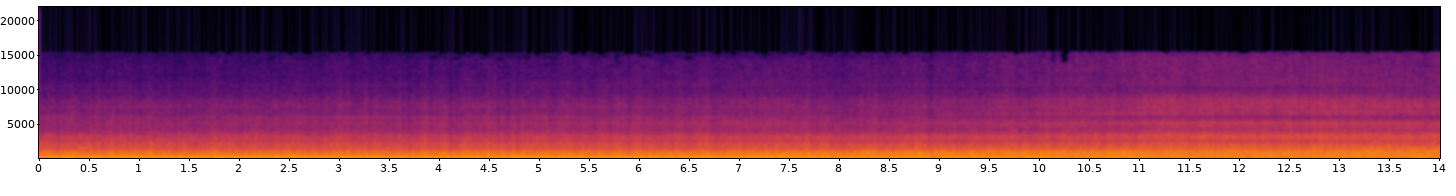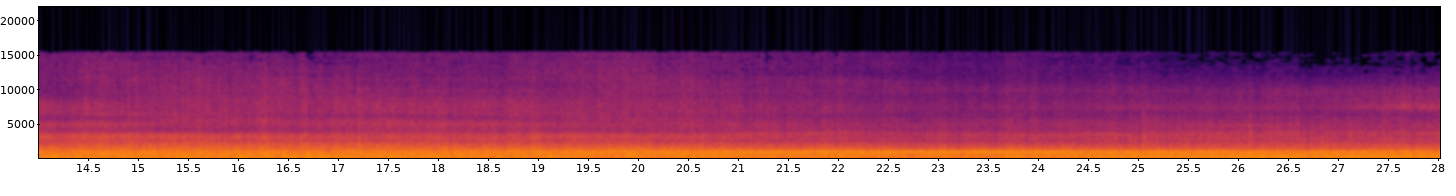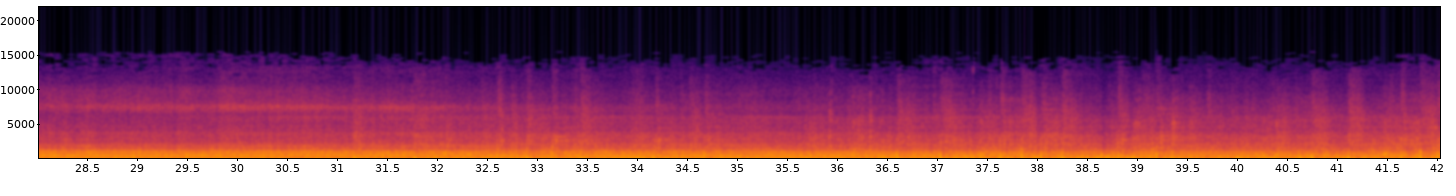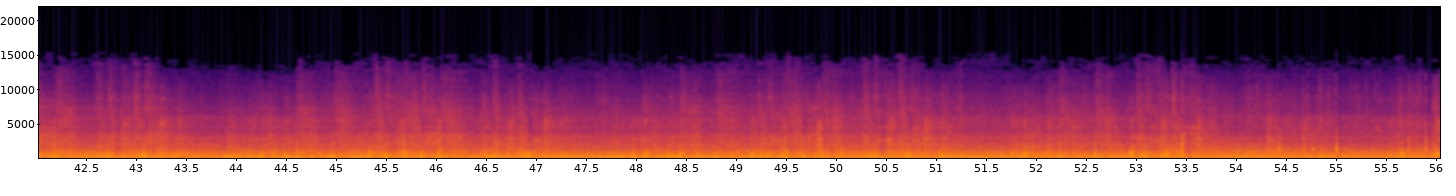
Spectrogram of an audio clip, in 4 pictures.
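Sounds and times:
diesel locomotive engine hum and whine: 0.0 - 56.0
train wheel noise: 0.0 - 56.0
clickety-clack over rail joints: 30.1 - 56.0.

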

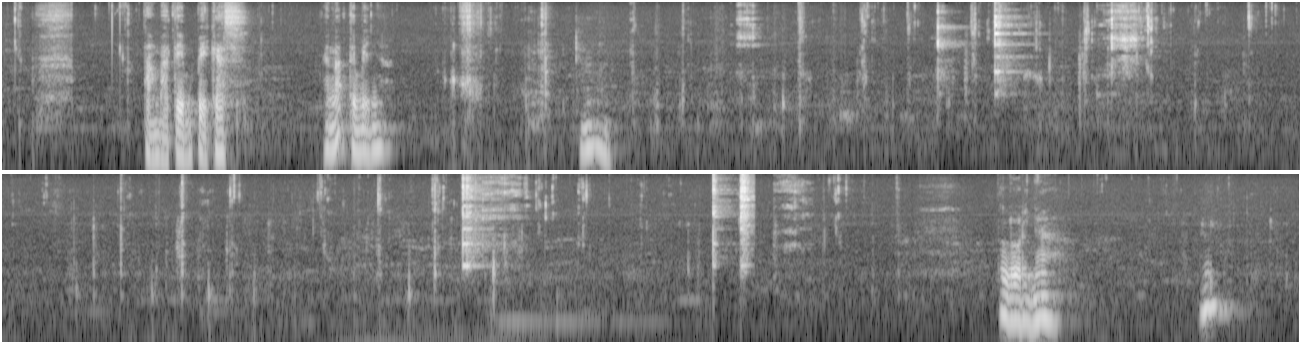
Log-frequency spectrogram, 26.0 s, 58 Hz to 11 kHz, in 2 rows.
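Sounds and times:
chewing food: 4.4 - 20.2, 21.0 - 22.1, 23.9 - 25.9
spoon scraping plate: 7.3 - 7.7, 17.6 - 18.4, 20.1 - 21.2
spoon clinking on plate: 9.4 - 11.4, 17.6 - 18.3.

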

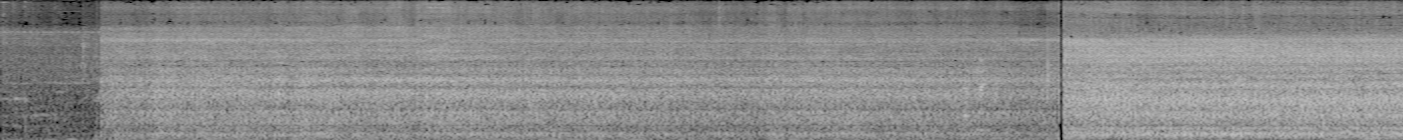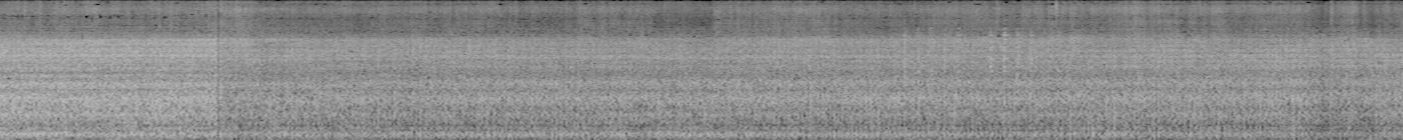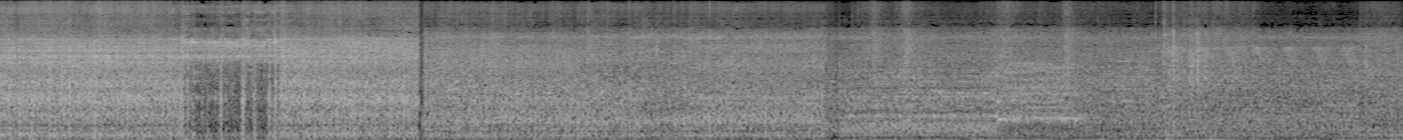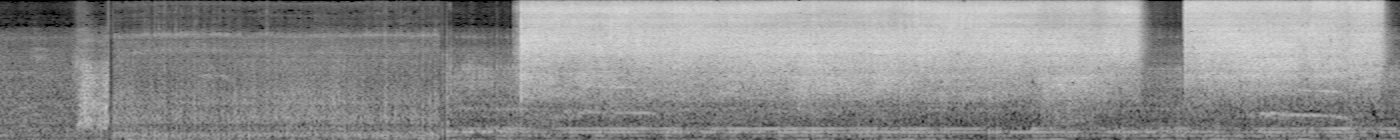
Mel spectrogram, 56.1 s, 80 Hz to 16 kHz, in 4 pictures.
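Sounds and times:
butane torch hissing: 0.6 - 36.4, 47.2 - 56.0.

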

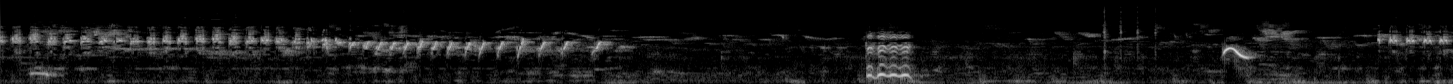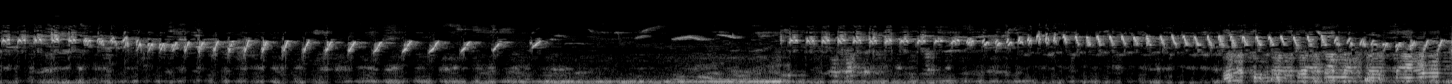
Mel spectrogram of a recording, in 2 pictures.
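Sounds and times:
bird singing trills: 0.0 - 29.0.

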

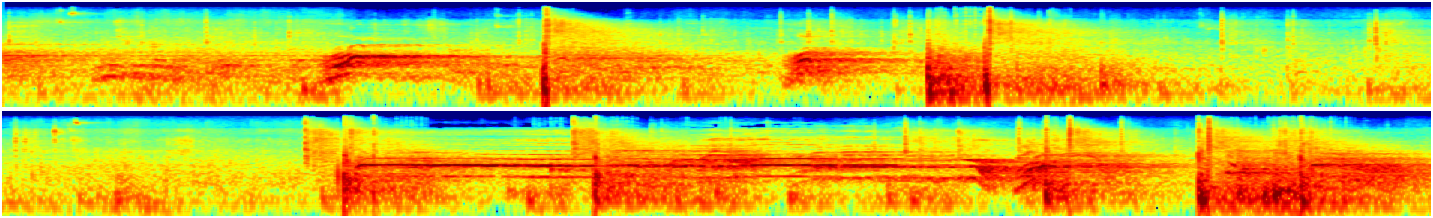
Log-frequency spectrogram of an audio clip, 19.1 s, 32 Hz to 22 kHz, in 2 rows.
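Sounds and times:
people shouting held shouts: 2.0 - 3.1, 11.8 - 19.0
bamboo swords tapping: 3.4 - 12.3, 13.2 - 18.6.

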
